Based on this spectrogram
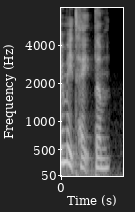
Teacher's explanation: imitate 这个词尾部的 t 的音后面遇到了辅音嘛，所以它略掉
